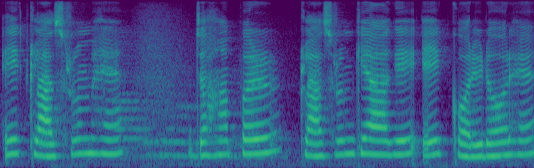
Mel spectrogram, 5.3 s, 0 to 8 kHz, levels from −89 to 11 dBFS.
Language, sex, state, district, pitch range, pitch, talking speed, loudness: Hindi, female, Uttar Pradesh, Jyotiba Phule Nagar, 230-255 Hz, 245 Hz, 125 wpm, -24 LUFS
